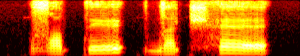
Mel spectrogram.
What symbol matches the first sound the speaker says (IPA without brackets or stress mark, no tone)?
zˤ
